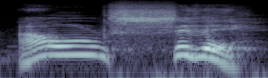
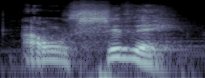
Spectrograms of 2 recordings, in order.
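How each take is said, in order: First: "I'll sithee." sung out high and slow, falling on "sithee"; drawn-out sign-off. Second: Said in the usual way. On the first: Shown as a demonstration. Giving his Yorkshire sign-off, high and drawn out. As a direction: stretch "I'll sithee" high and loud like a farewell. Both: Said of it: "what are the origins of my sign-off".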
